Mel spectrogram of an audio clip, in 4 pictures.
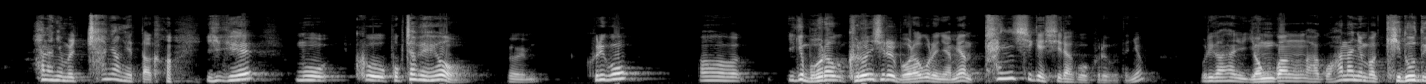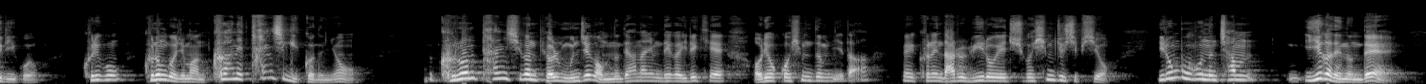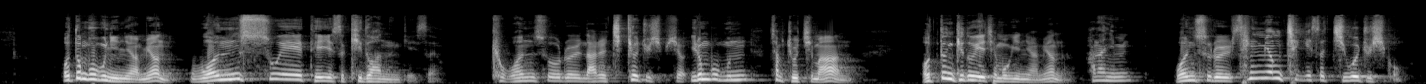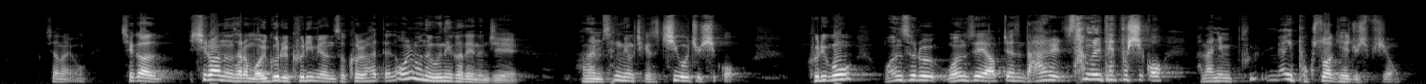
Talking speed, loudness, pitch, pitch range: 305 characters per minute, -14 LUFS, 185 Hz, 155-225 Hz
